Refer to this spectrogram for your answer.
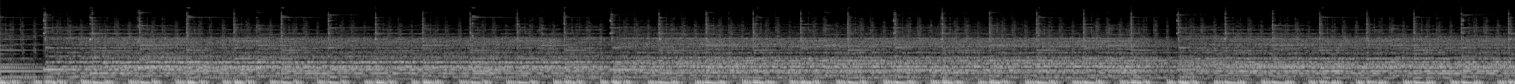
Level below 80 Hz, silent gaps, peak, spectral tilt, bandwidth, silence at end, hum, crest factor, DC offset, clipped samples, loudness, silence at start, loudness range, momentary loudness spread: -30 dBFS; none; -8 dBFS; -5.5 dB/octave; 15.5 kHz; 0 s; none; 14 dB; under 0.1%; under 0.1%; -24 LUFS; 0 s; 1 LU; 2 LU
